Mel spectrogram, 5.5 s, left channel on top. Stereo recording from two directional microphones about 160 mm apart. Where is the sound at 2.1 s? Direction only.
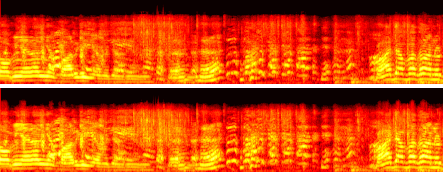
15° left (ahead or behind).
